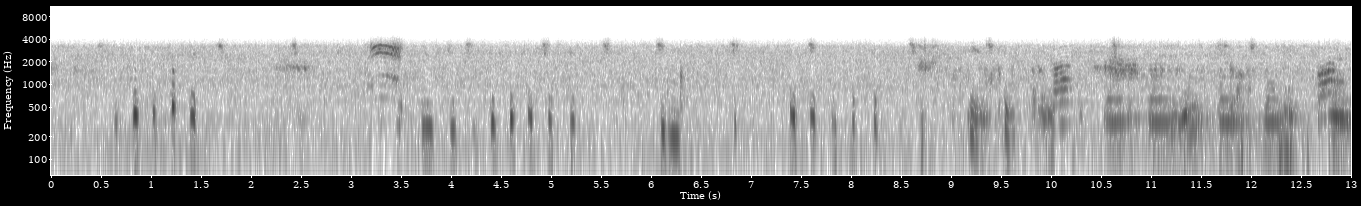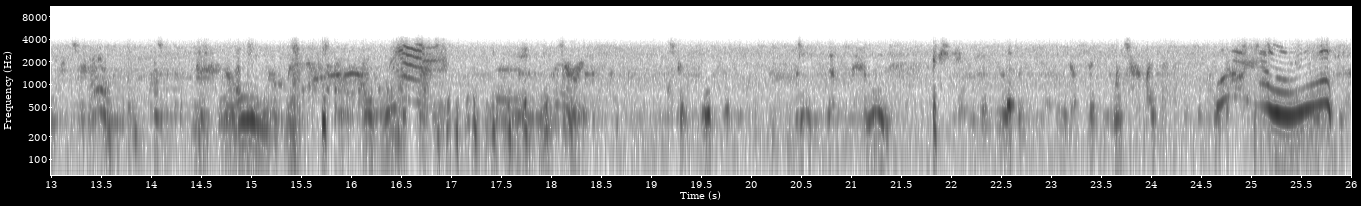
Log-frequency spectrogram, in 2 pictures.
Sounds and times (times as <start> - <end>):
Meow: 3.2 - 3.5, 16.4 - 16.9.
